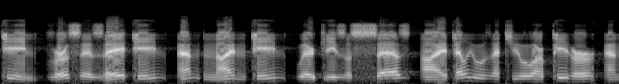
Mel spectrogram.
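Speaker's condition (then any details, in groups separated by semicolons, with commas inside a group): Cerebral palsy, speech-generating device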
